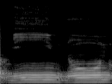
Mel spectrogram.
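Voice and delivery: ordinary delivery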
